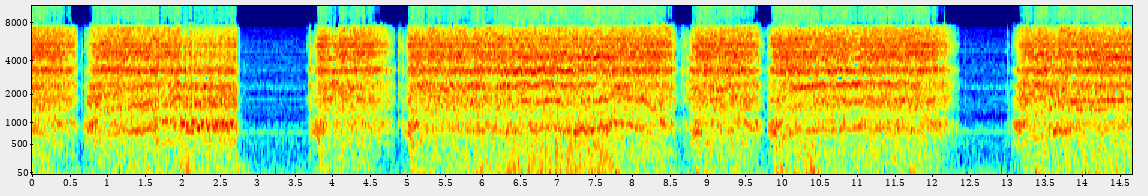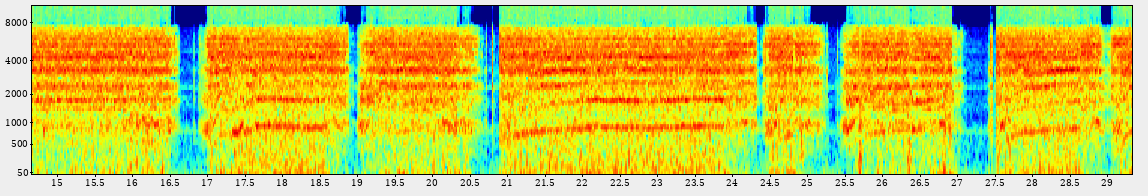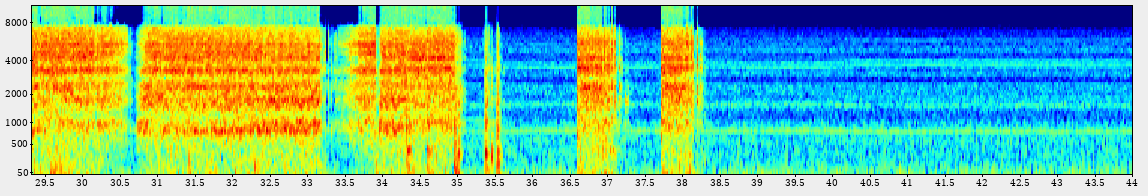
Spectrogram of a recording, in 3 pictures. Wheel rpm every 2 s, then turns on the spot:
120, 70, 100, 220, 100, 170, 70, 200, 100, 160, 100, 210, 70, 120, 160, 140, 130, 120, 60, 30, 0, 0.
none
